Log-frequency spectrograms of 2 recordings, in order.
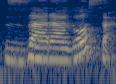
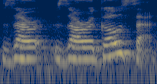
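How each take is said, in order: First: "Zaragoza" with a Spanish tapped r, zah-rah-GO-sah; Spanish accent. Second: "Zaragoza" anglicized, ZAR-uh-GO-zuh with an English r; English "Zaragoza" with a hard American r; English pronunciation. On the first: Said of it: "saying it a little with the Spanish accent". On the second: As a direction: say "Zar-, Zaragoza" the English way, broad r and reduced vowels. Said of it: "If we say it in English". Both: Shown as a demonstration.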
